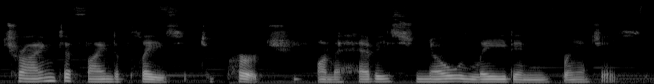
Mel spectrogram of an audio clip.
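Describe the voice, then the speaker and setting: A man reading a picture book aloud to a child, pausing to ask questions and give patient encouragement. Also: medium pitch, steady tone, warm tone, faint music behind, rough recording. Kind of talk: storybook read-aloud with teaching asides.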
